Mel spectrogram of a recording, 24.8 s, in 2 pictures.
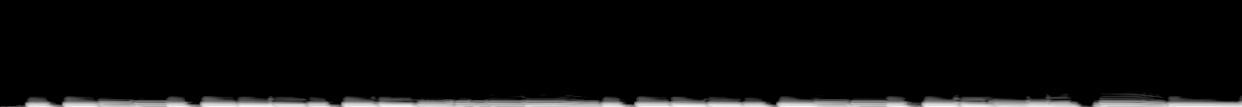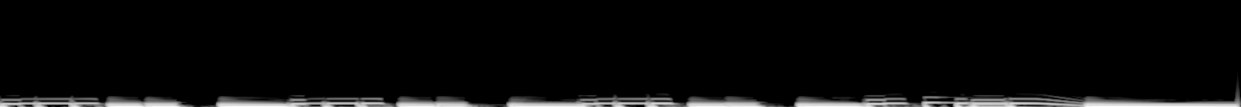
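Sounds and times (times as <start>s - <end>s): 
fretless bass dub: 0.1s - 24.8s.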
